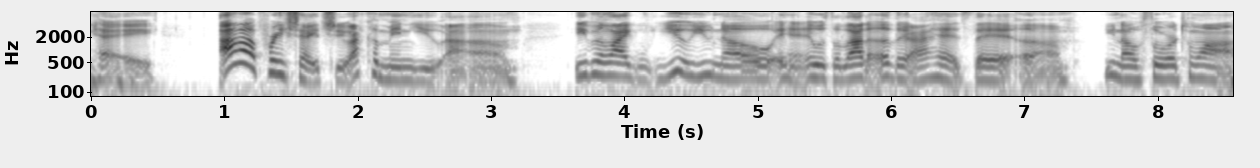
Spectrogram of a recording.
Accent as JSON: {"language": "English", "town": "Milwaukee", "region": "Wisconsin", "country": "United States", "tie": "born or raised there", "moved": "as an adult", "lives_now": "Memphis, United States", "said": "my hometown, Milwaukee"}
